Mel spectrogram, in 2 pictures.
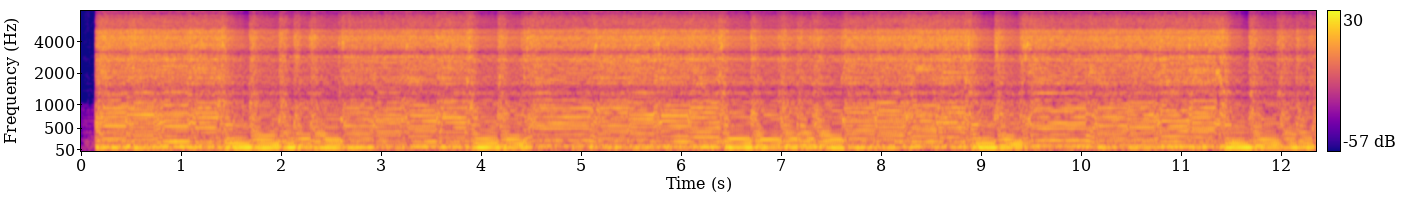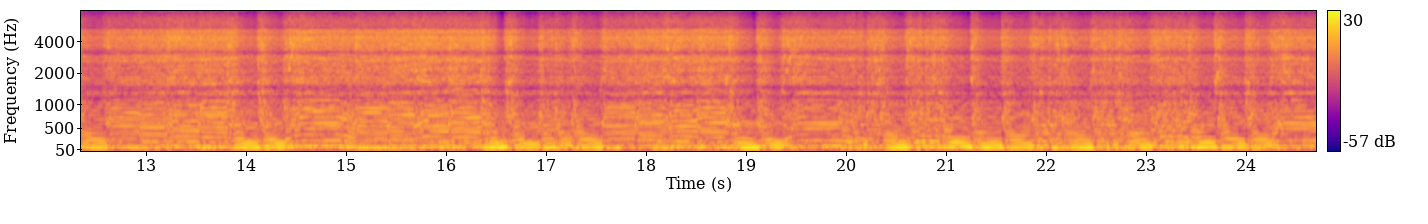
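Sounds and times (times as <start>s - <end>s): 
metal music: 0.0s - 24.6s.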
